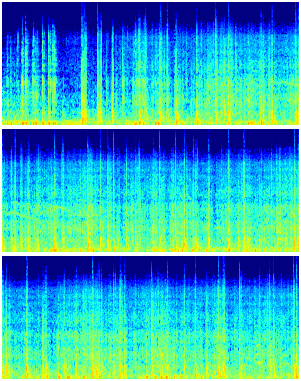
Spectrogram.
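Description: Aerial fireworks display: a dense, continuous run of sharp bangs and crackles from many shells bursting close together, with no let-up.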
